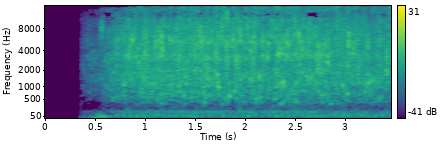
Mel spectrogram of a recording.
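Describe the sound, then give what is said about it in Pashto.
Well water rushes out as farmers in Sayedabad district, Maidan Wardak province, raise it from deep wells with machines. A loud, continuous broad pouring starts abruptly after a moment of silence and holds steady throughout. “دا د میدان وردګو ولایت په سید آباد ولسوالۍ کې د جوړو څاګانو اوبو دي چې بزګران یې د مریضې هندارو او ماشینونو په مرسته راپورته کوي.”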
